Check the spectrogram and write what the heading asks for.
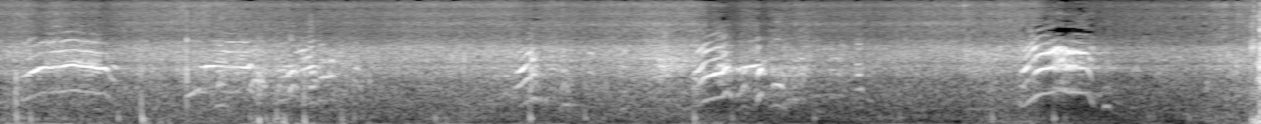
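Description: Wave-pool water churning and splashing around an inflatable ring as artificial waves break. Several short, high-pitched shouts from people in the water cut through it, the loudest about five seconds in.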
